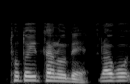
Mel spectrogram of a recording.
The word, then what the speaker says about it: 届いたので: 다음 어기는 한자가 이를 개자이고 일본어로는 토도이타노데라고 읽으며 토도이타노데는 닿다, 도달하다, 미치다, 이르다는 뜻의 자동사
